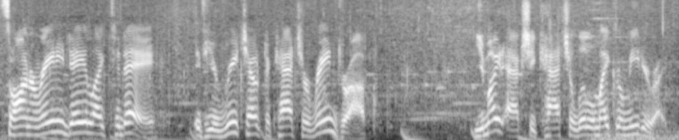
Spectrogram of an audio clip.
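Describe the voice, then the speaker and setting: A man's voice: fairly high pitch, very animated, brisk. A man explaining in plain, conversational terms for a documentary interview. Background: music under the voice.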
